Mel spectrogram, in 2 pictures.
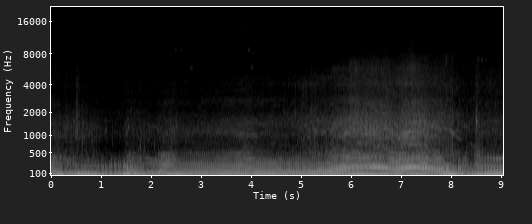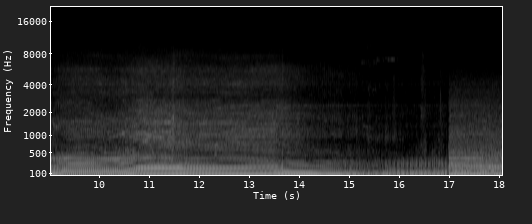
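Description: An off-road vehicle's engine revs up and down, close by.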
